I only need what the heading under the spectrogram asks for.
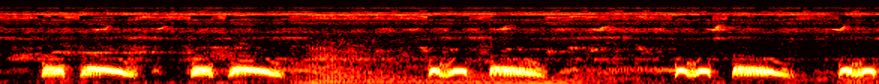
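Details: Spotted dove in Ninh Thuận calling in paired coos, some lead notes doubled and wavering, each followed by a longer falling coo; a low droning buzz fills the gaps between phrases.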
